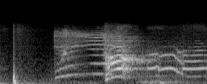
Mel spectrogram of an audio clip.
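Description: A short knock just at the start, then a high, squeaky cartoon voice making a questioning "huh?" whose pitch slides up and down.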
